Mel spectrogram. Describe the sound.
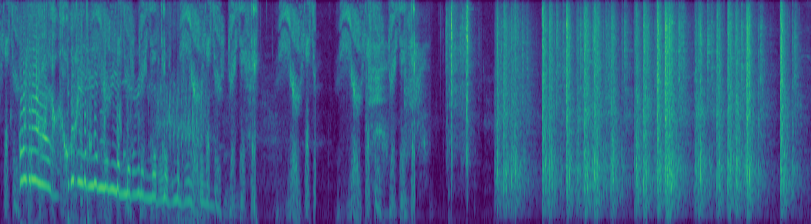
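Gunshots fired at an alien in a comedy sketch: a warbling vocal sound and scattered short bangs give way to rapid, rattling bursts of gunfire that fill the last few seconds.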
